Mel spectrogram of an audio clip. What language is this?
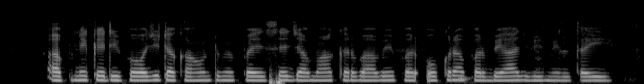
Magahi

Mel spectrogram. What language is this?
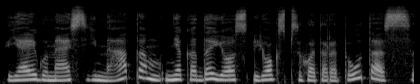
Lithuanian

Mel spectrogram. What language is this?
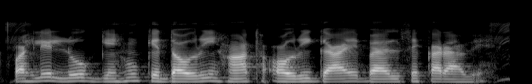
Bhojpuri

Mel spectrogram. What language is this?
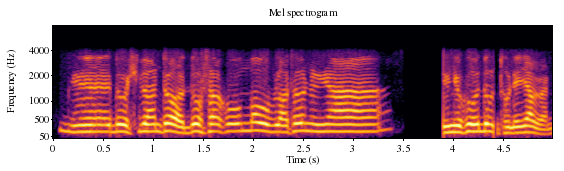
Bodo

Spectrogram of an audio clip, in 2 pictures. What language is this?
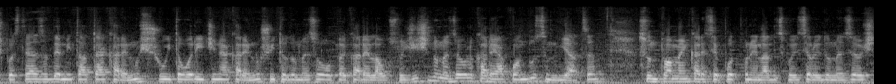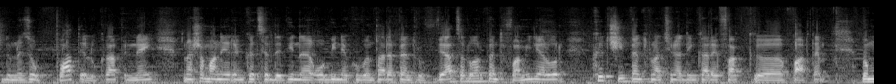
Romanian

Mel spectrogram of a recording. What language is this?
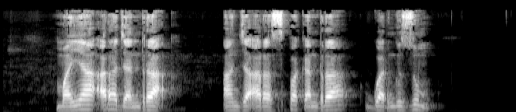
South Giziga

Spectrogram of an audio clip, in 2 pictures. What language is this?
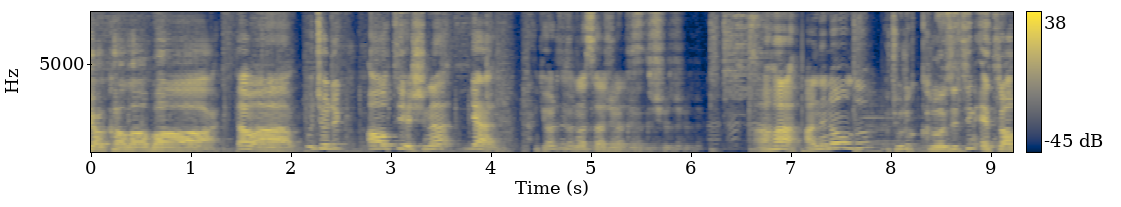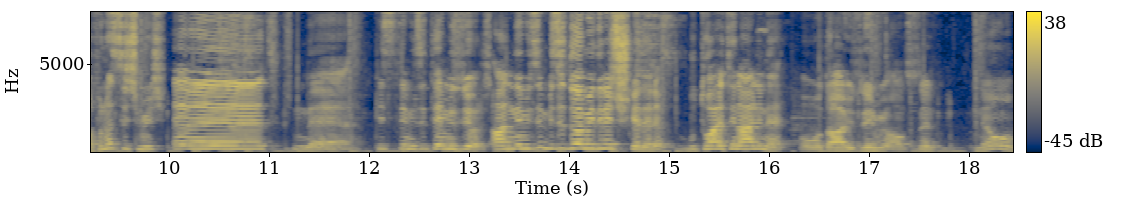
Turkish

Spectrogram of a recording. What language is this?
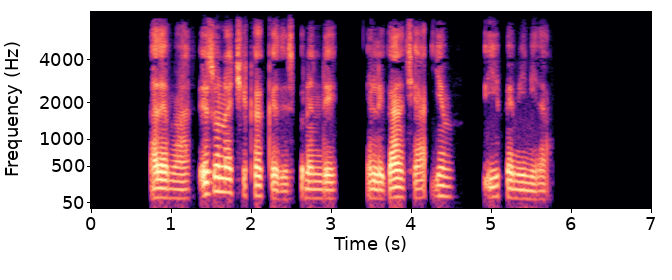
Spanish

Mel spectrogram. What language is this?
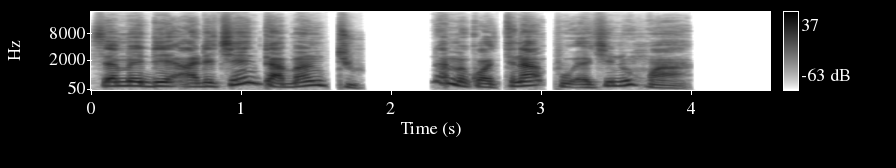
Akan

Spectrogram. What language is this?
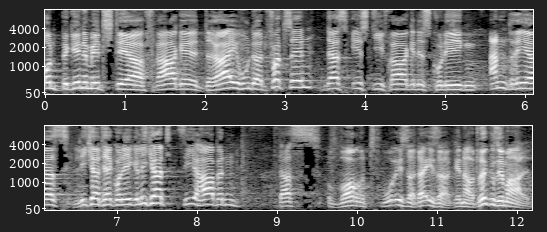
German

